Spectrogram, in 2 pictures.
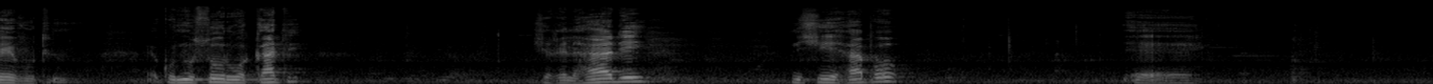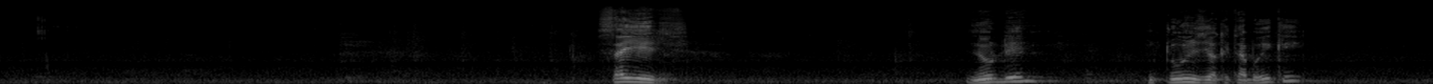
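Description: An elderly man speaks slowly into microphones, in short phrases with long pauses.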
